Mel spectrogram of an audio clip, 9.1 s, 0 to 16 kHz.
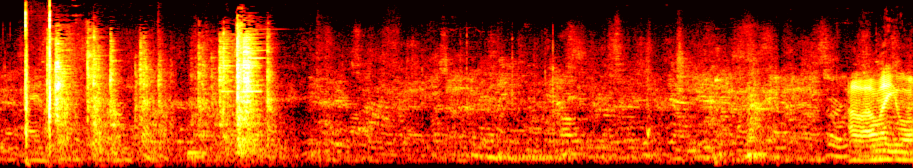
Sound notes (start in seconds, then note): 0.2 metallic clanking; 4.0 crowd murmuring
